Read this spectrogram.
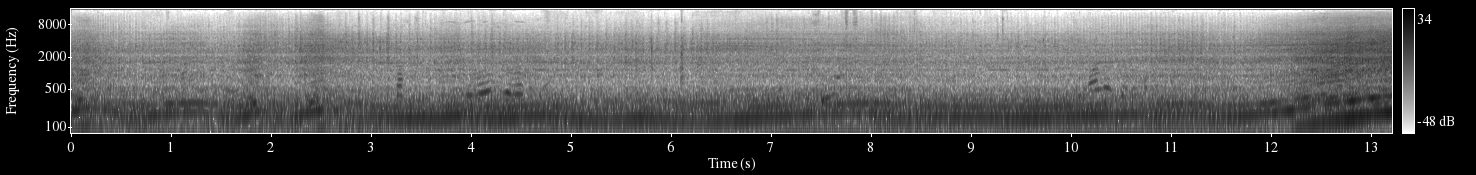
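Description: A paramotor engine idles with a steady drone.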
